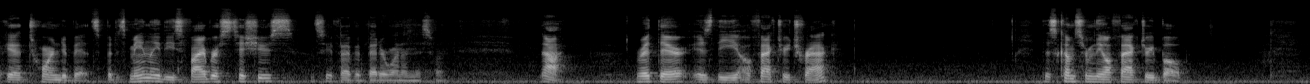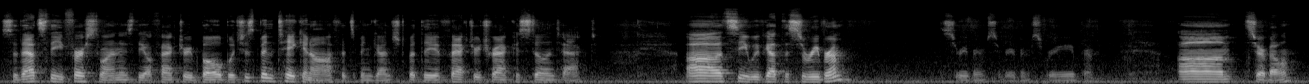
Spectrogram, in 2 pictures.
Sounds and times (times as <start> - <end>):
Speech: 0.0 - 4.5, 5.4 - 8.4, 10.4 - 11.9, 13.1 - 19.1, 20.0 - 21.7, 22.5 - 24.2, 24.9 - 26.1.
